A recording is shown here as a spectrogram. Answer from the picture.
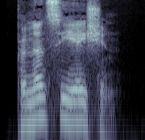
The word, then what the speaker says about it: pronunciation: Pronunciation, qui s'écrit avec UN et non pas ON comme en français. Donc, PRONUNCIATION, qu'on prononce pronon, pronunciation. Donc, on frappe la syllabe qui vient juste avant la terminaison shun.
